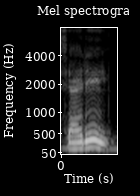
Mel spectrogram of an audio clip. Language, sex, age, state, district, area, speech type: Malayalam, male, 18-30, Kerala, Kozhikode, urban, read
